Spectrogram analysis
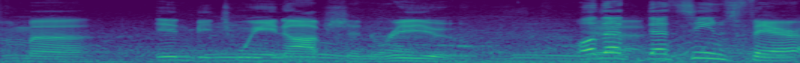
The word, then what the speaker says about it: Ryu: how it's properly said so it's one syllable it's not even reu it's more like you you oh okay so just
